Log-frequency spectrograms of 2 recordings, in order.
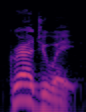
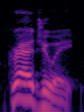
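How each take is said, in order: First: The D and U blend into a J sound. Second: The same.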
